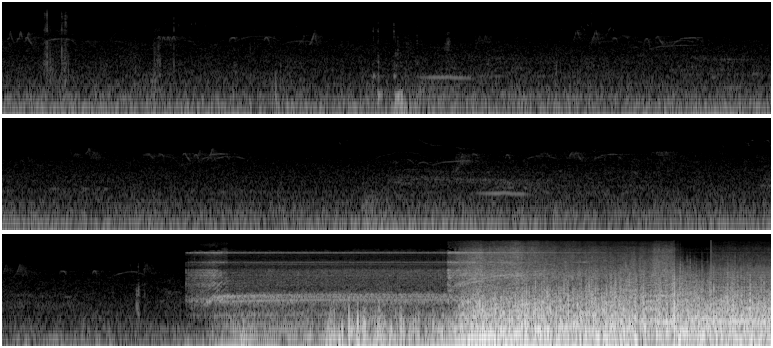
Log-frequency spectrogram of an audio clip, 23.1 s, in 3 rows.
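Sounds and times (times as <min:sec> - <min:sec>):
low background rumble: 0:17.2 - 0:23.0.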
